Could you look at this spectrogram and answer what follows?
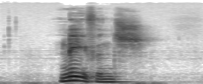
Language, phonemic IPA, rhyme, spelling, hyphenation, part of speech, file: Dutch, /ˈneː.vəns/, -eːvəns, nevens, ne‧vens, preposition, Nl-nevens.ogg
- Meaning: 1. beside, next to 2. in addition to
